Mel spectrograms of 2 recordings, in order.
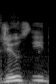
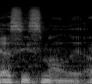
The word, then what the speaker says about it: Jussie Smollett: Juicy is it juicy? – Juicy. – I don't even know how to say it, but I think it's Jussie Smollett. Yeah, Jussie Smollett.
